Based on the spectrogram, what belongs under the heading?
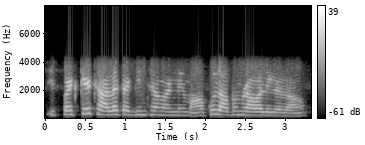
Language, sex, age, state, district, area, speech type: Telugu, female, 18-30, Telangana, Nagarkurnool, urban, conversation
